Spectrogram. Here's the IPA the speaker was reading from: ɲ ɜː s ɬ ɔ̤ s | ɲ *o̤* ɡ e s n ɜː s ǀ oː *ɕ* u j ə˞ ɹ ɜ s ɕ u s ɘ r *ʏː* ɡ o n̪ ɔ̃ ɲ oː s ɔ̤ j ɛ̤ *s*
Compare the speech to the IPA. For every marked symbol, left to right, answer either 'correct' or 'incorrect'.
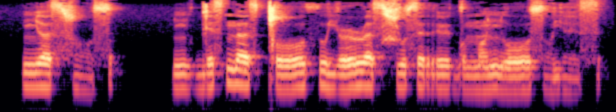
correct, incorrect: θ, correct, correct

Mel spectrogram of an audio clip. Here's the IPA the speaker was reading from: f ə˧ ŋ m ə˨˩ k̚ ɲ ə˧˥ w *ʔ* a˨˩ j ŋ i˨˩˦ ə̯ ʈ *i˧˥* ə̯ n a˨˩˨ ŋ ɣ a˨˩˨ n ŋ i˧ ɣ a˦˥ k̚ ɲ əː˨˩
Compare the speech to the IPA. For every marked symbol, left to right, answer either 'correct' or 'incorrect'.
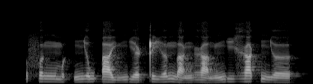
correct, incorrect: i˨˩˦

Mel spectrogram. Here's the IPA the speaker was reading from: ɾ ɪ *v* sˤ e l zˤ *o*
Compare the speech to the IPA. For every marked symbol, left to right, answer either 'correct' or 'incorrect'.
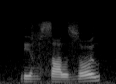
correct, incorrect: u

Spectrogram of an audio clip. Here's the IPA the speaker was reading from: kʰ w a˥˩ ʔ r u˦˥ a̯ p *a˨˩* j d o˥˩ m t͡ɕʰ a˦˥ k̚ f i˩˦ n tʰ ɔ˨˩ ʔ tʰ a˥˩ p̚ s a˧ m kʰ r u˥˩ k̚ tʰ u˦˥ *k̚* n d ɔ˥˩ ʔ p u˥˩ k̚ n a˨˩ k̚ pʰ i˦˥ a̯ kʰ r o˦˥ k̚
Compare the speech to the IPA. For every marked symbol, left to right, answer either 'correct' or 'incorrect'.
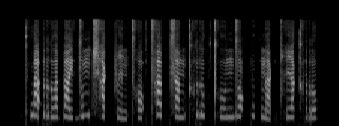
incorrect: a˧, incorrect: none

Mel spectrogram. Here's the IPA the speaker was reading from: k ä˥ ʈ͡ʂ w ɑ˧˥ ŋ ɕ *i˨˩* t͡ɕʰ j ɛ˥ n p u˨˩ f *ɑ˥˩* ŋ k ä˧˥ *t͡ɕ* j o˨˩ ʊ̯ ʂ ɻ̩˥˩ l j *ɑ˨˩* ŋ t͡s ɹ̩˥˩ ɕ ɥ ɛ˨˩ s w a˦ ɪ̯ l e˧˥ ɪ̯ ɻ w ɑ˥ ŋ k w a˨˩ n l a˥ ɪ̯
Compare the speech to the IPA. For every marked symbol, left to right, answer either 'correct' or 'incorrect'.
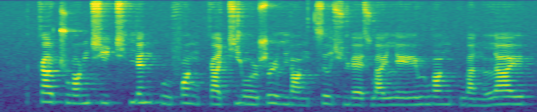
correct, correct, correct, correct

